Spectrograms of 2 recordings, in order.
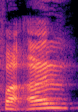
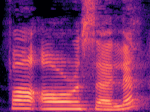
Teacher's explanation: تو پھر را ساکن کو باریک پڑھتے ہیں۔ ابھی کیا ہے، را ساکن سے پہلے حمزہ کے اوپر زبر ہے تو ہم پڑھیں گے فا اور را کو موٹا ، فَأَر نہیں کرنا، فَأَرْسَلَ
